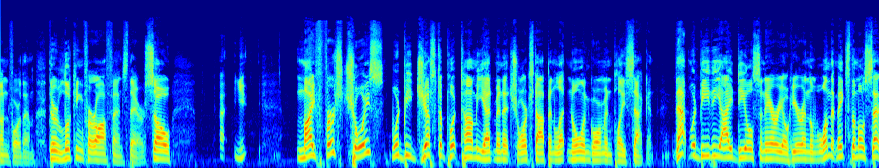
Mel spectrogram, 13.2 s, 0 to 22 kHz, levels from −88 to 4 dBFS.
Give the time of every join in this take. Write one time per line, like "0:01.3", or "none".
none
